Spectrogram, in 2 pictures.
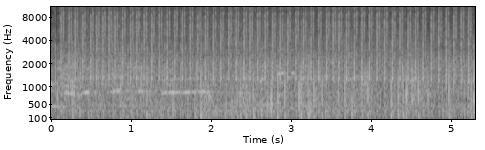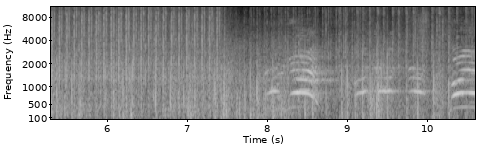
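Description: Rapid, overlapping fire from several paintball markers, many shots a second in a continuous stream, that cuts off suddenly about seven and a half seconds in. Voices shouting follow near the end.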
